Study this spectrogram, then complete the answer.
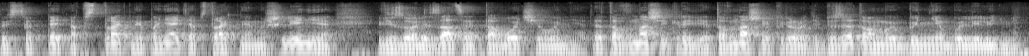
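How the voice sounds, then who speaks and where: The voice is a plain, everyday voice. It moves at a fairly quick pace with ordinary pitch variation. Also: man. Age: 30s. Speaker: actor. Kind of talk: interview monologue. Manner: casual, with frequent fillers.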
